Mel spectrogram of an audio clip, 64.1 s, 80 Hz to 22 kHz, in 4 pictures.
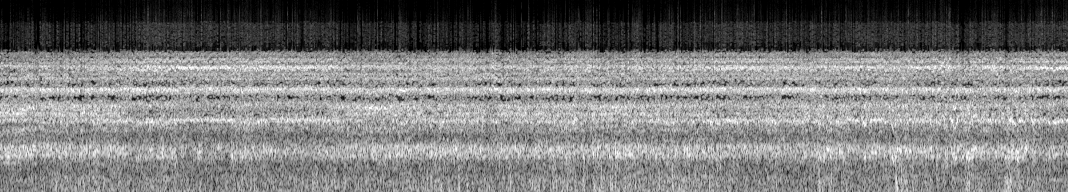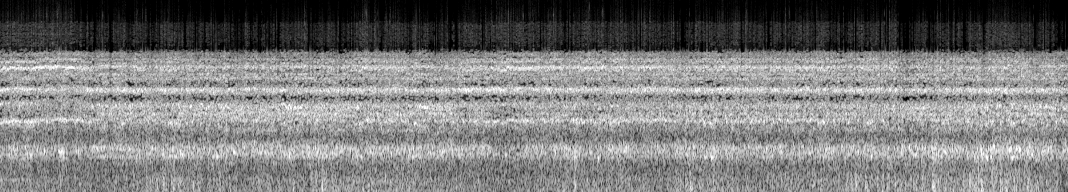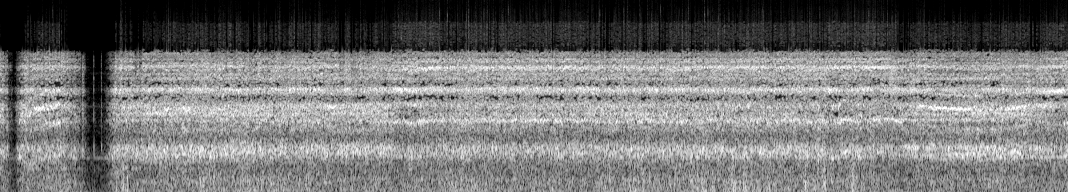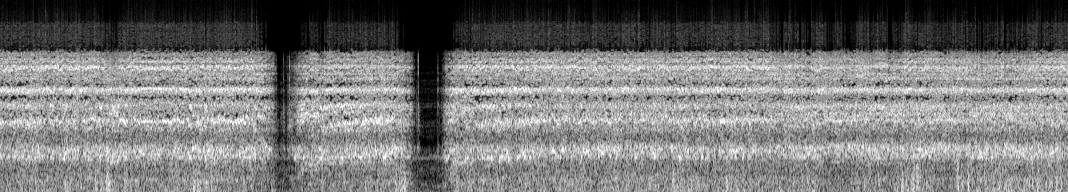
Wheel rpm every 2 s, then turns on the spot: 220, 230, 230, 230, 220, 230, 230, 240, 220, 220, 230, 230, 230, 230, 230, 220, 90, 190, 230, 230, 230, 230, 230, 210, 210, 200, 140, 120, 230, 230, 220, 220.
none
